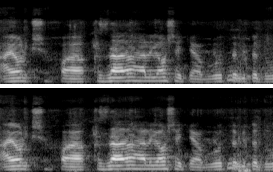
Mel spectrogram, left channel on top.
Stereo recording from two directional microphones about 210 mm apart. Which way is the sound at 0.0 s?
Centre (ahead or behind).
